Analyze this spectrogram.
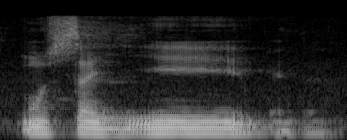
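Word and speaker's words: المسيب: Jadi jangan bacanya sayyab. Takutnya ini, ya. Waspada aja sama doanya, ya. Ya, karena beliau telah berkata, ya, ketika orang ahli Irak mengatakan sayyabuni, ya telah ya sayyabuni, mereka telah ya mengihmalkan aku. Semoga Allah mengihmalkan mereka. Jadi kita jangan sampai masuk ke dalam doanya nih. Jadi seyogianya bacanya musayyib.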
